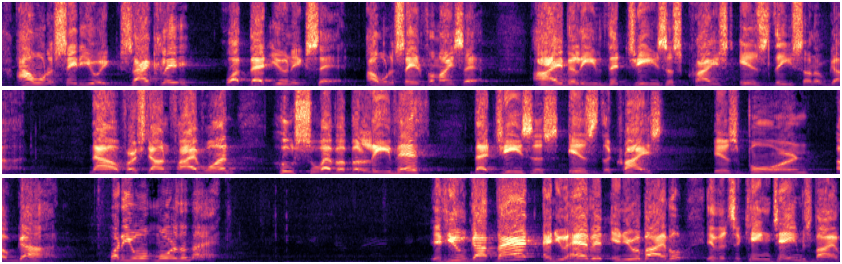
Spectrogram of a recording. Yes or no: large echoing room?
yes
